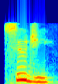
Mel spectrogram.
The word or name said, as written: soogee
